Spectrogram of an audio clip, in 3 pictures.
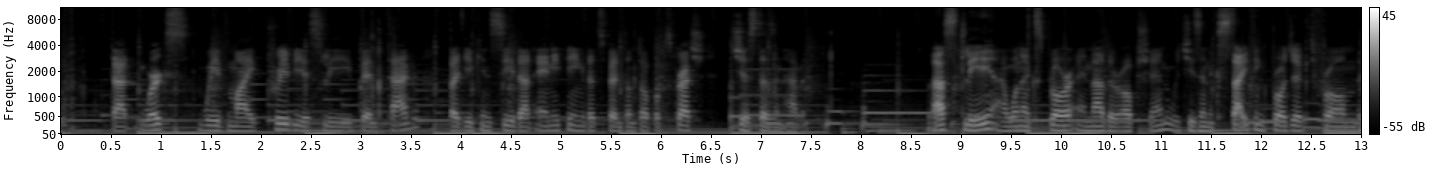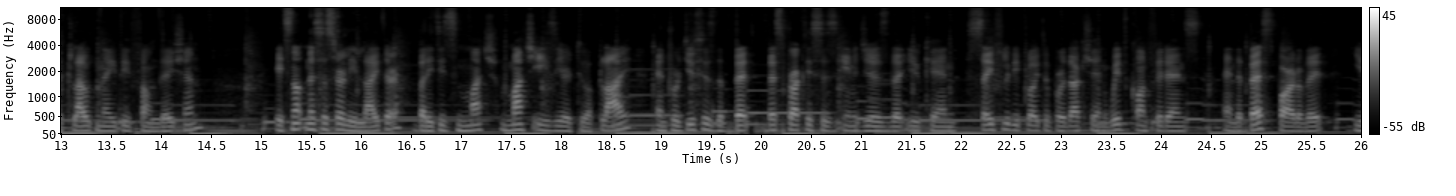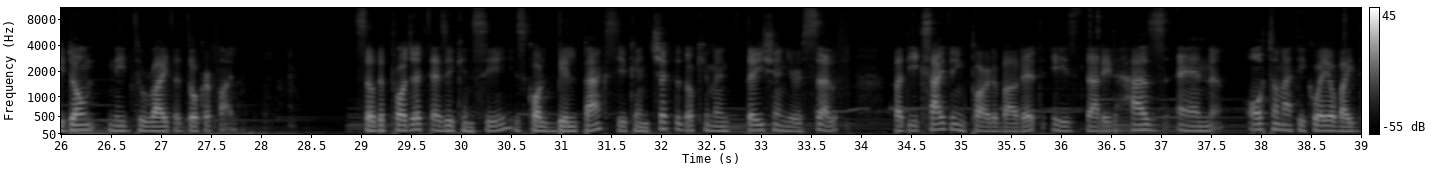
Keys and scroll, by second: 0.0-0.5 typing, 3.1 ctrl+d, 7.0 alt+m, 7.9 Return, 7.9 typing, 27.8 typing.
